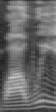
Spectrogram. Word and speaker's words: Huawei: But the Huawei situation, Huawei situation is the right way to say it,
